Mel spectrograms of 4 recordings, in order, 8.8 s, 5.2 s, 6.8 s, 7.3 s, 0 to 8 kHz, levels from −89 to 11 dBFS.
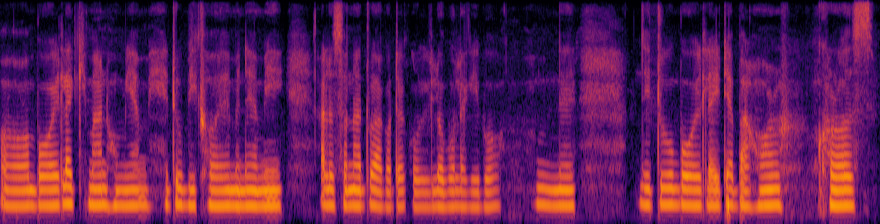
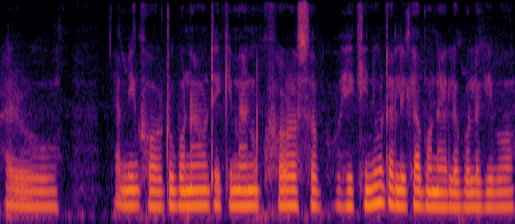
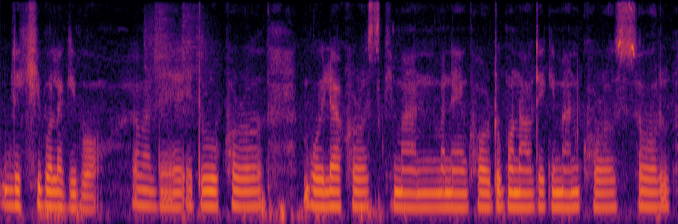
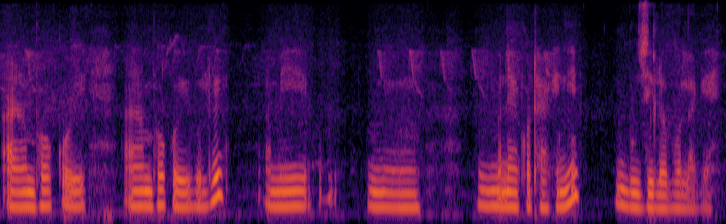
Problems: background sounds at intervals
